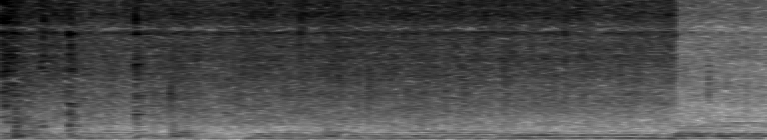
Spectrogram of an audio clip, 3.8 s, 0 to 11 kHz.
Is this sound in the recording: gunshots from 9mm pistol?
no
